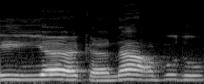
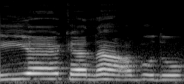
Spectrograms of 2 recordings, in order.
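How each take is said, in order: Both takes have the same delivery.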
